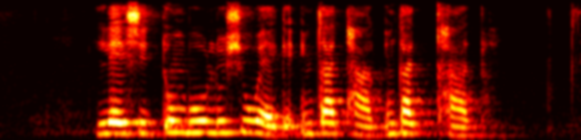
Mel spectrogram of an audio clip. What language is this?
Tsonga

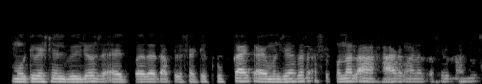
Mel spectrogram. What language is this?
Marathi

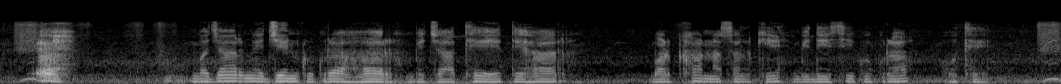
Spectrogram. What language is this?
Chhattisgarhi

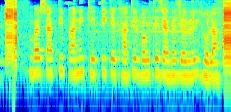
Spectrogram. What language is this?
Bhojpuri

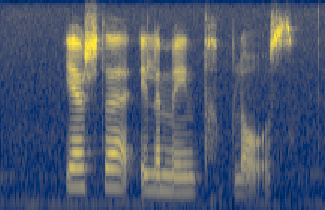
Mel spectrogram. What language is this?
Afrikaans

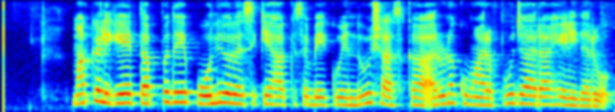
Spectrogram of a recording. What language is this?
Kannada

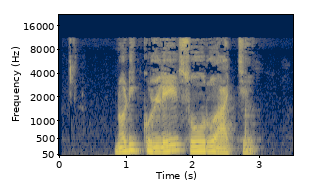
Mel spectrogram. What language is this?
Tamil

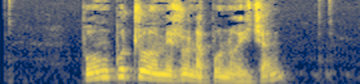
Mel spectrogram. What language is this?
Santa Ana de Tusi Pasco Quechua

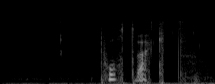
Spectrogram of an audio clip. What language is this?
Swedish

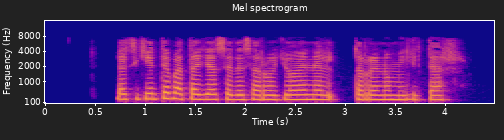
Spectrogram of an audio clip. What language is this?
Spanish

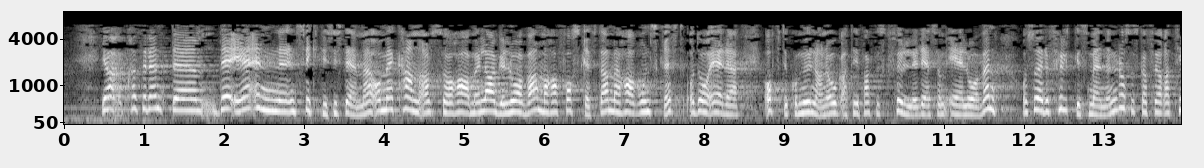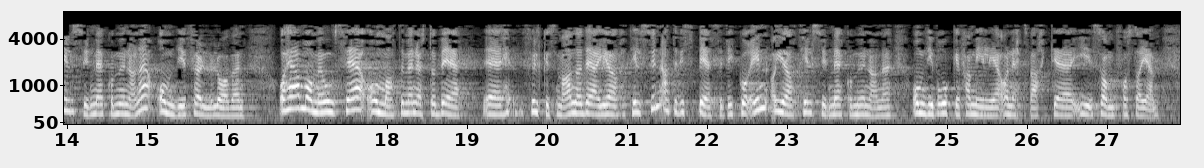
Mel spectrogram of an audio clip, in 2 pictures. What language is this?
Norwegian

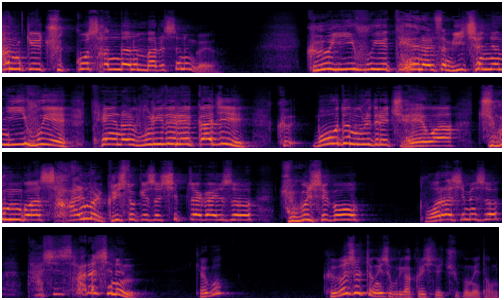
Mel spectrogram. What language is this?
Korean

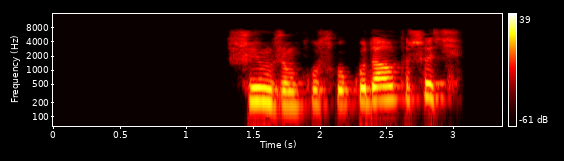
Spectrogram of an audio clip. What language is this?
Mari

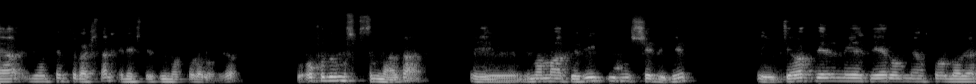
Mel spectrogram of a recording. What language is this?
Turkish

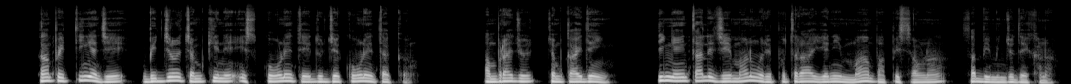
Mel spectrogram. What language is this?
Bilaspuri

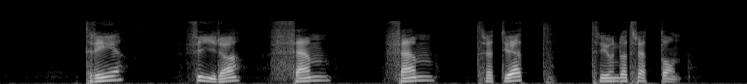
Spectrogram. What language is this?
Swedish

